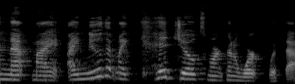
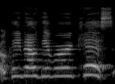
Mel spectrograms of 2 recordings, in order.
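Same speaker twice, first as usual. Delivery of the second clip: cheery photo direction; 11 semitones higher, 4 dB louder than usual. Retold or imitated. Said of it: "I've said".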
